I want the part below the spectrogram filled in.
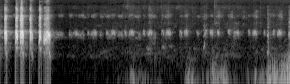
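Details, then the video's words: Chukar partridge, Pakistan's national bird, used as a hunter chukar: a brief burst of loud harsh chucks, followed by a softer, quicker chattering series with low thumping noise underneath. "chakor ki awaz | Hunter chukar voices | Hunter Chukar sound"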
